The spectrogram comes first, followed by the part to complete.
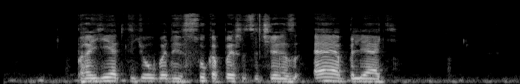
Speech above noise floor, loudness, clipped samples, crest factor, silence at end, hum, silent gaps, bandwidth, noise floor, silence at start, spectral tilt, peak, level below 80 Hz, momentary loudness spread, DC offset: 31 dB; -19 LUFS; under 0.1%; 18 dB; 0.65 s; none; none; 11.5 kHz; -49 dBFS; 0.4 s; -5.5 dB/octave; -4 dBFS; -54 dBFS; 6 LU; under 0.1%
